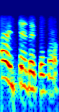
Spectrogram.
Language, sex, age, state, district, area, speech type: Malayalam, female, 18-30, Kerala, Ernakulam, rural, conversation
